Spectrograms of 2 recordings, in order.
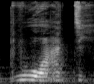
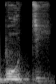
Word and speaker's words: Bui: And then also he said the name is not B force. That is not the original name. The original name is bui force because the white people cannot pronounce the name. So they corrupted the name. That is why it become BI waterfalls but the cultural original name is bui water force.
